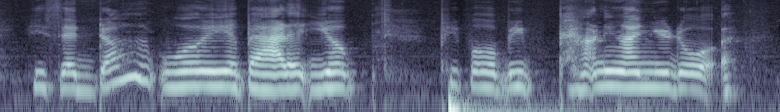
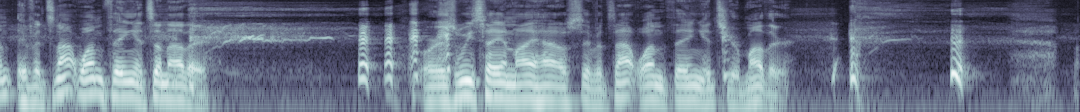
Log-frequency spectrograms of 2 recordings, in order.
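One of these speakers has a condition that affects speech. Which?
The first: cerebral palsy.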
